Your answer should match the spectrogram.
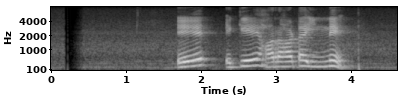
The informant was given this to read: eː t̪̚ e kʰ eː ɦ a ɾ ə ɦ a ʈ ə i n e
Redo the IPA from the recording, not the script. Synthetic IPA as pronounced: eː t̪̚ e k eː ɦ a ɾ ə ɦ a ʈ ə i nː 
